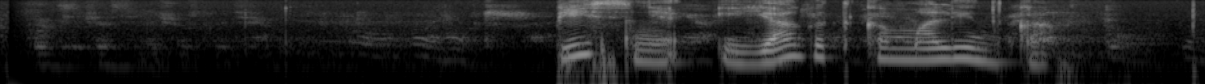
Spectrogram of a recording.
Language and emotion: Russian, neutral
